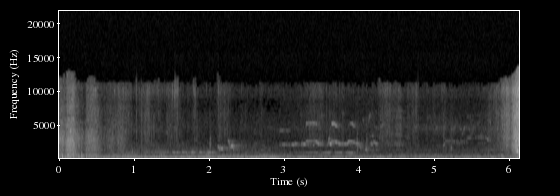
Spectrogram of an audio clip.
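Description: Birds singing faintly in the background, thin warbling and chirping phrases. A low steady hum runs for the first three seconds and then stops.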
